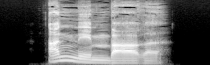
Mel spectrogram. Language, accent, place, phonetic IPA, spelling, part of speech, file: German, Germany, Berlin, [ˈanneːmbaːʁə], annehmbare, adjective, De-annehmbare.ogg
- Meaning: inflection of annehmbar: 1. strong/mixed nominative/accusative feminine singular 2. strong nominative/accusative plural 3. weak nominative all-gender singular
